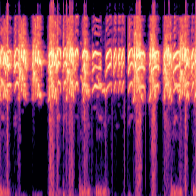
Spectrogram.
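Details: Oriental white-eyes in a noisy group, used as a lure sound to attract wild birds: dense, high, thin twittering chips in rapid bursts, with short gaps between runs and faint low thumps.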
